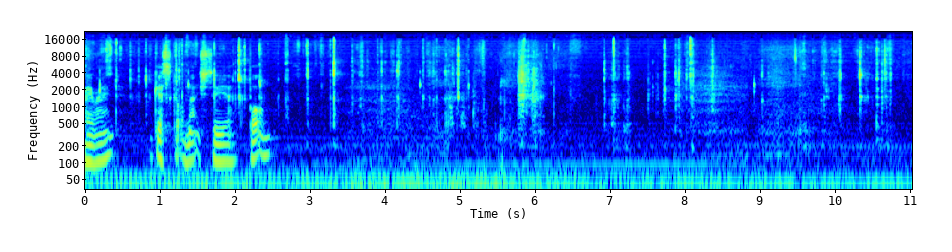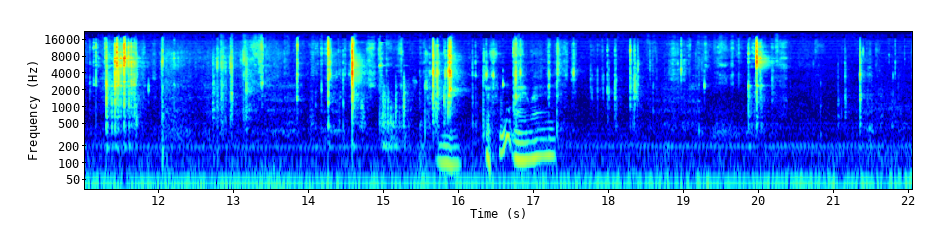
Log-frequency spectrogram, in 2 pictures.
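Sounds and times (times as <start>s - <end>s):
plastic pieces clicking and clattering: 10.3s - 11.9s.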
